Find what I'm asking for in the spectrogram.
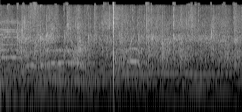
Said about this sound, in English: Come on, give that guy right there a round of applause.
